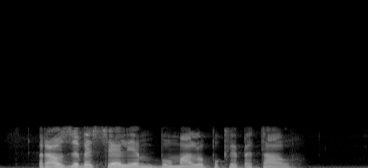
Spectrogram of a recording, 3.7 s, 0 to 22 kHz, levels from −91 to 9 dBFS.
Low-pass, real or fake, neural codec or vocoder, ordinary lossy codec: 5.4 kHz; real; none; none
